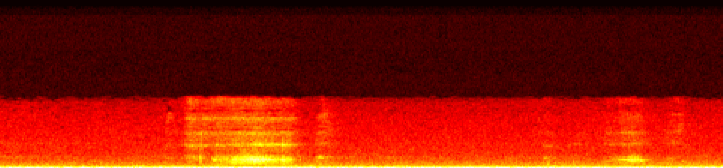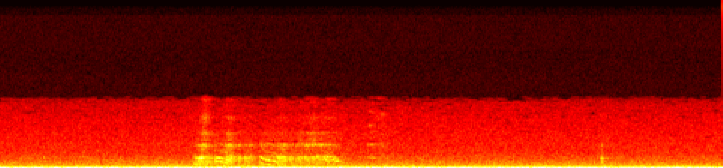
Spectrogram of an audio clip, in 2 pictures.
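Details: Snoring during sleep recorded with the SnoreLab phone app: three soft, rough breathing bursts over a steady low room hum.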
